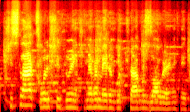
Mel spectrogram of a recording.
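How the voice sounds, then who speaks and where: A woman's voice: fairly low pitch, fairly quick. A woman with a non-native English accent, hosting a casual livestream and talking bluntly, with heat and free swearing. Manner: blunt, heated, swears freely. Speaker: livestream host. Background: music playing.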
